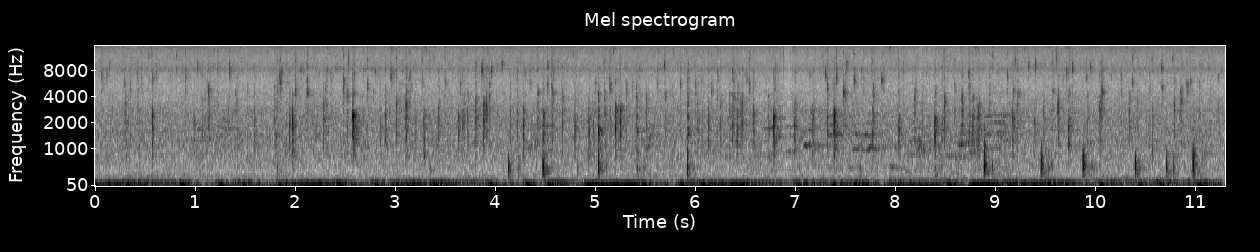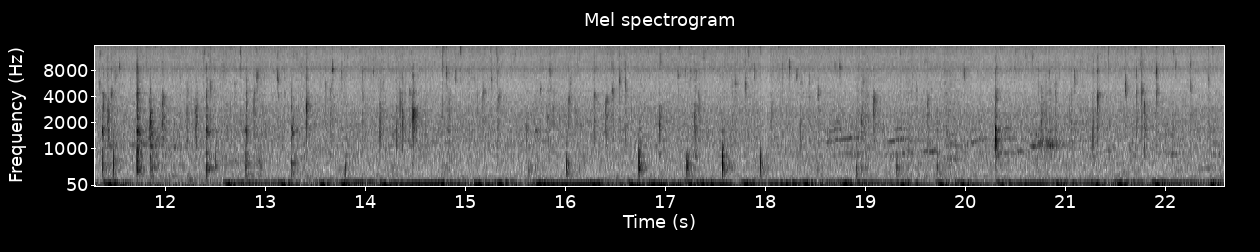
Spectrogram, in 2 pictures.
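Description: Sliced shallots frying in hot oil in a steel wok, still pale and early in their frying: a steady sizzle full of small crackles and pops, with the occasional scrape of a wooden spatula stirring them. A low rumble runs underneath.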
